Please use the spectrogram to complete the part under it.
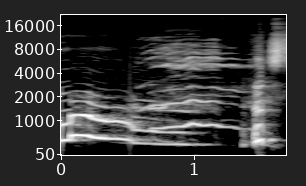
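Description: A dog gives a drawn-out, wavering wail with a falling pitch, loud and close, ending in a brief scuffling noise.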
